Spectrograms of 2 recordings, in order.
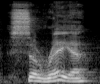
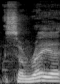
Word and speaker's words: Saraya: It is Saraya, apparently. Saraya. We can't say Saraya, even though that makes more sense for a lot of people for some reason. Saraya is apparently the correct pronunciation.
